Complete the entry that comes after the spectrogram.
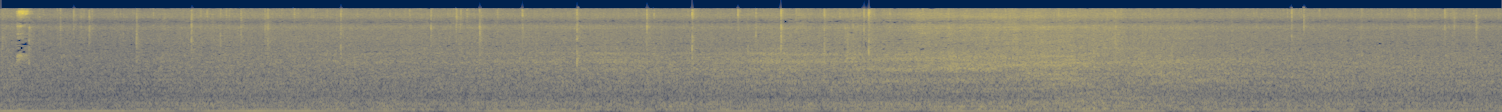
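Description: Steady rain falling on a city street. A car's tyres hiss on the wet pavement, swelling and fading about nine to eleven seconds in. A short sharp click just after the start.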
